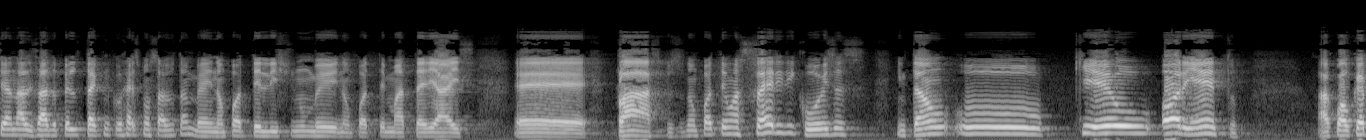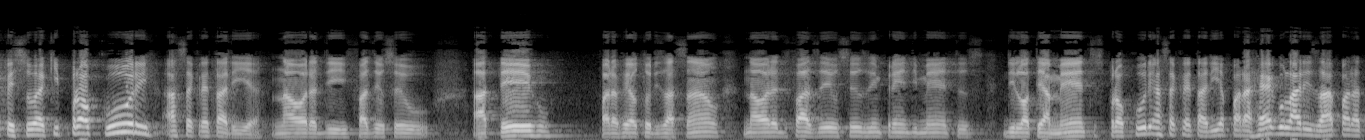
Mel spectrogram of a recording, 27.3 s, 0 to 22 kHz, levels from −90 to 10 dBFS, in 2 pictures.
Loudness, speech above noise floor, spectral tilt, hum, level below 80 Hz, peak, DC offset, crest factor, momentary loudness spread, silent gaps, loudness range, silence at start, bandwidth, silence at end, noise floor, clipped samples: -15 LUFS; 36 dB; -6 dB/octave; none; -54 dBFS; 0 dBFS; 0.2%; 14 dB; 11 LU; none; 6 LU; 0 s; 8.8 kHz; 0 s; -51 dBFS; under 0.1%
